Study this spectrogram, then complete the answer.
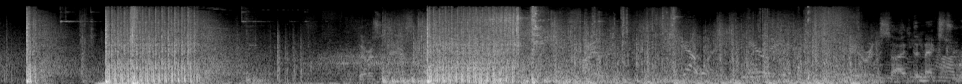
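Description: A rifle fires in bursts.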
